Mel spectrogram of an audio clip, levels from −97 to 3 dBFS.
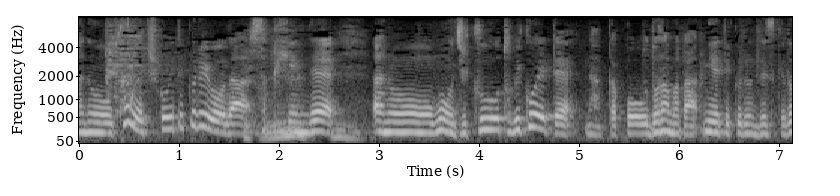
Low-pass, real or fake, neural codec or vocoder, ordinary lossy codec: none; real; none; none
